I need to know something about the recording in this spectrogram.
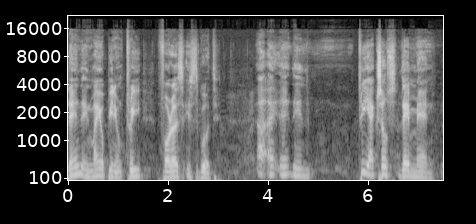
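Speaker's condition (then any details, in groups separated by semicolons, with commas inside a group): No condition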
